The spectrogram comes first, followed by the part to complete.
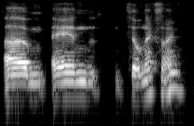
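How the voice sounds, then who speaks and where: A man's voice: mid-range voice, slow, a little mellow. A man hosting a podcast, rambling casually and laughing often, poking fun at himself. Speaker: podcast host. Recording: dull lo-fi sound.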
